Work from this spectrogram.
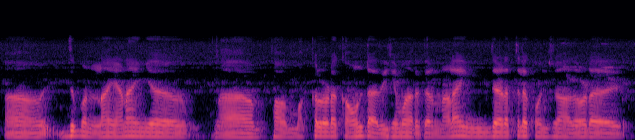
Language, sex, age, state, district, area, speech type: Tamil, male, 18-30, Tamil Nadu, Thoothukudi, rural, spontaneous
